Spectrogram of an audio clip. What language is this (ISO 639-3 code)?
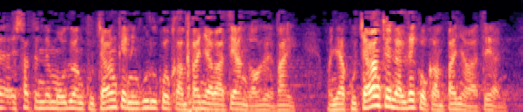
eus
